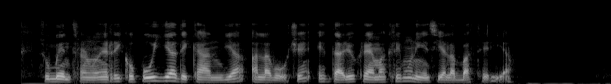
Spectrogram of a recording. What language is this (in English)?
Italian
